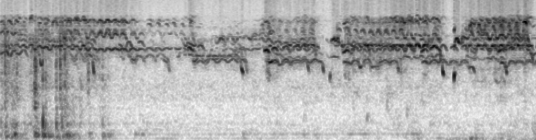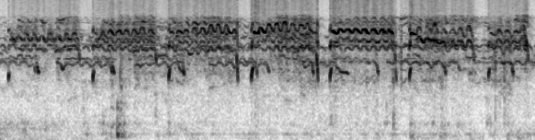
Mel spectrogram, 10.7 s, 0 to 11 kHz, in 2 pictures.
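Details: Common kestrels at a nest in Théding, France, 26 June 2023, as the father feeds four 16-day-old chicks: continuous high, rapid chattering trills with wavering pitch, almost unbroken, with faint rustling and knocks below.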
